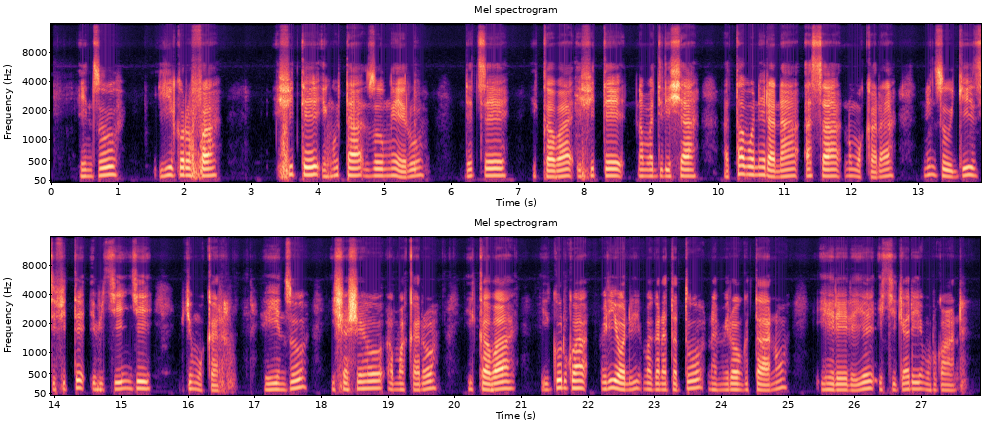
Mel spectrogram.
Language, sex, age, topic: Kinyarwanda, female, 36-49, finance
